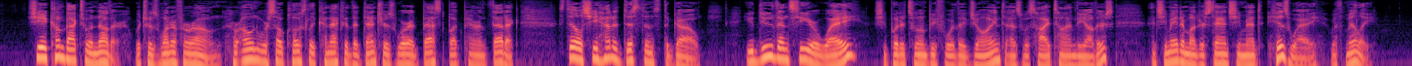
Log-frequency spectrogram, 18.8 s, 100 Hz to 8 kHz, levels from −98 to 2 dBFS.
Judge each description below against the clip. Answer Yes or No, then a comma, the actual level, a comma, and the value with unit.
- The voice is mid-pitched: No, low, 115 Hz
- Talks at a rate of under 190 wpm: No, average, 200 wpm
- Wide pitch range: No, average, 4.8 semitones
